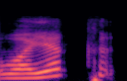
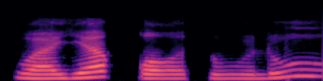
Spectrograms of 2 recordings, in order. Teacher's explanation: Huruf qofnya kalau sukun harus memantul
